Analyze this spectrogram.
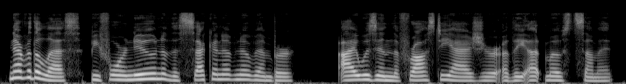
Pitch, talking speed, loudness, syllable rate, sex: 205 Hz, 170 wpm, -19 LUFS, 5.7 syllables/s, female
